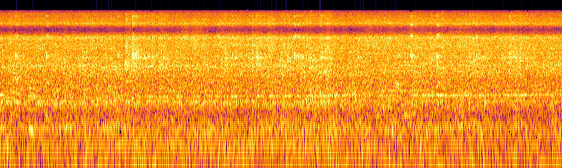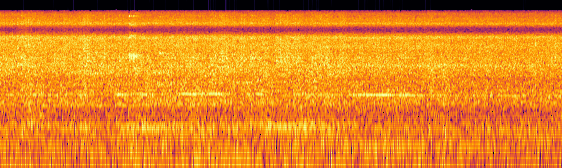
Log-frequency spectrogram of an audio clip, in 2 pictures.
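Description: Electric local train on the Shin'etsu Line running, heard from inside the carriage: a steady rumble of wheels and running noise, with faint steady whines that come and go.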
